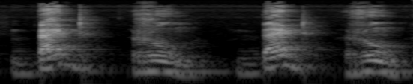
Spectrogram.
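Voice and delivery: "Bedroom" slowly parted, bed then room; stress on BED. Shown as a demonstration. Teacher asking where energy is, "bedroom" split as BED, room. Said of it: "मेरी energy किस में ज्यादा है".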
